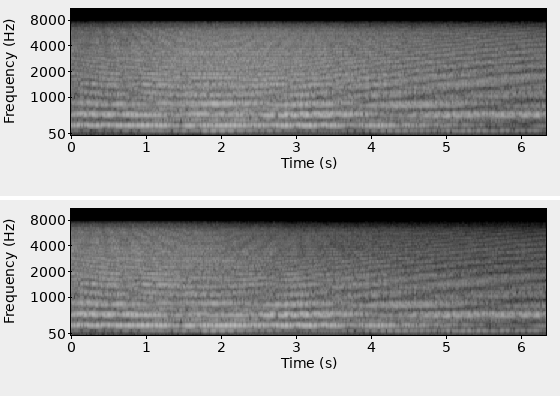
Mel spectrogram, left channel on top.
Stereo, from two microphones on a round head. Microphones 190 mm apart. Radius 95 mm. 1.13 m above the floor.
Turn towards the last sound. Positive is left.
turn(degrees=60)  # may be behind; listen again after turning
